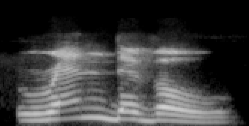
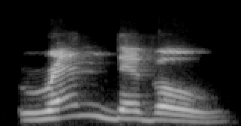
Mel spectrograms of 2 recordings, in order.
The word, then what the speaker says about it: rendezvous: two all right okay it is silent z and s rendezvous all right can you say it again jaren rendezvous all right very good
